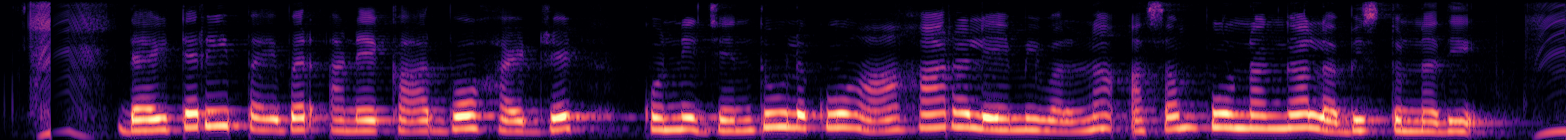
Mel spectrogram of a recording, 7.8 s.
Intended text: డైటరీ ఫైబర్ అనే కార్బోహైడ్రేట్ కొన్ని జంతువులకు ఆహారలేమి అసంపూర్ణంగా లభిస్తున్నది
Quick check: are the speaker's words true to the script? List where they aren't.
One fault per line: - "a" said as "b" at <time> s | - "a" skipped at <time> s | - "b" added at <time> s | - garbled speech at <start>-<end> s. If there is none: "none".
- "వలన" added at 5.3 s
